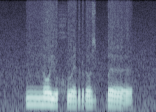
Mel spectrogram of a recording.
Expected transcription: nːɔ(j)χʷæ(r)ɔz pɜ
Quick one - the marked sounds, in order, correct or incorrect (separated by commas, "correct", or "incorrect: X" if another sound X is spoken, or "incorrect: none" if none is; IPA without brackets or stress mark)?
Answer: correct, correct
